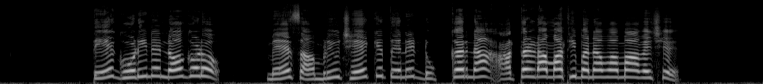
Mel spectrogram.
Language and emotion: Gujarati, disgusted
